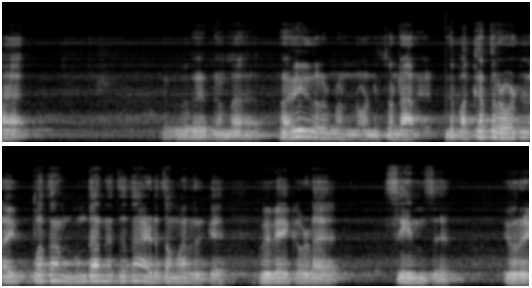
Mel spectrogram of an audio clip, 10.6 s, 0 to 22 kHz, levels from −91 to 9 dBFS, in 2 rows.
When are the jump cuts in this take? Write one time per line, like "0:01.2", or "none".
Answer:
0:04.3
